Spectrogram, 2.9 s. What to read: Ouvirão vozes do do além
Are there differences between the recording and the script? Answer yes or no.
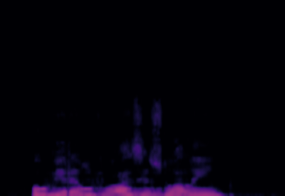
yes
